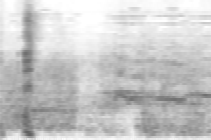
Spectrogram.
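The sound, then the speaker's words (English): A film trailer scene of cars skidding and smashing into each other: tires screech in a sustained skid, punctuated by a sharp impact burst near the start, with engine roar and chaotic vehicle noise continuing loudly throughout. “Cars smashing into each other's heads, smashing into each other.”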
